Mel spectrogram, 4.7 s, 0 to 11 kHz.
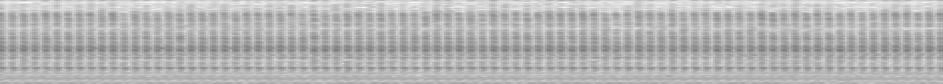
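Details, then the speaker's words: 4WD Daytona temporary fuel system test: newly installed lift pump (feeding surge tank, with high-pressure booster pump and adjustable regulator) switched on; steady even pulsing hum about 2.5 beats per second, no rattle or strain; lift pump running normally. "all right let's see if I can turn the lift pump on that's going to be obnoxious"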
